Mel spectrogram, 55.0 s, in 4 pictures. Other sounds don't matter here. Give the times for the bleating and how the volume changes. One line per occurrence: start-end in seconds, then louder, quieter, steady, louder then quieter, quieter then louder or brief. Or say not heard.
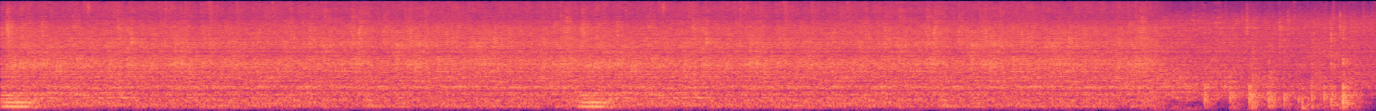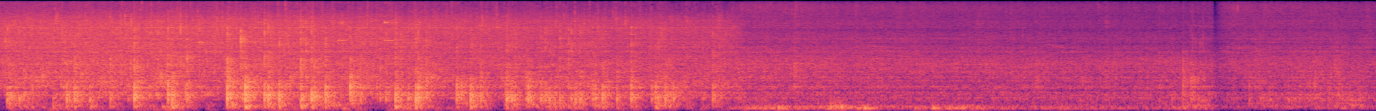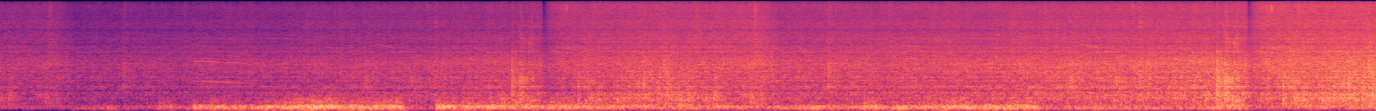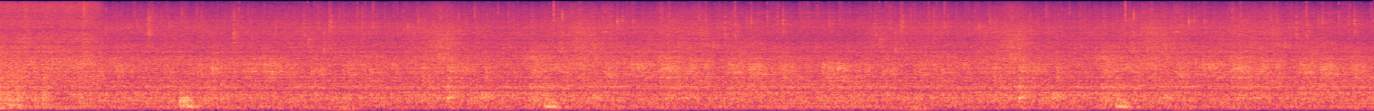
29.4-37.9 quieter then louder.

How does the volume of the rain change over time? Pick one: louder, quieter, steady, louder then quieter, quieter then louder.
quieter then louder.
